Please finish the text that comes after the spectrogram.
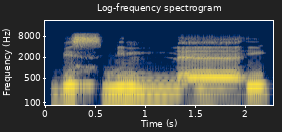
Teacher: اگر اس میں اللہ سے پہلے حرف کے نیچے زیر ہو تو حرف لام کو باریک پڑھا جاتا ہے ، جیسے بسم اللہ۔ کسی بھی حرف کو موٹا کرنے کے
